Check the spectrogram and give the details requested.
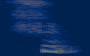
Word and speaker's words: font: Y al final se dice il font. Entonces otra vez no se pronuncia la T al final.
